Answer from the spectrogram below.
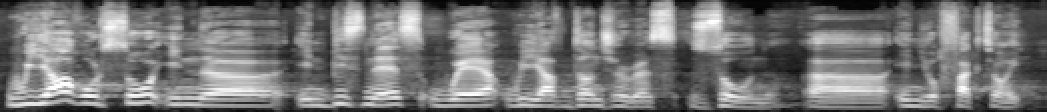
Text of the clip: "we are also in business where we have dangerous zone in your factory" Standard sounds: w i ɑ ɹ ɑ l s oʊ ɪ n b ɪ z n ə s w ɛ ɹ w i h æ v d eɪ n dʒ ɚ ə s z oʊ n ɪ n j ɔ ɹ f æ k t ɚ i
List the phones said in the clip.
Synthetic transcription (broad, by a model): w i ɑ ɹ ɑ l s oʊ ɪ n b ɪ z n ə s w ɛ ɹ w i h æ v d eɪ n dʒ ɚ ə s z oʊ n ɪ n j ɔ ɹ f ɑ k t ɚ i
